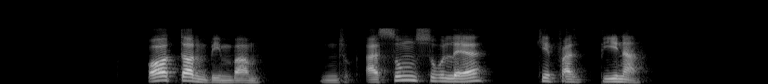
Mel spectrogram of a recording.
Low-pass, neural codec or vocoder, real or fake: 5.4 kHz; codec, 16 kHz, 0.2 kbps, FocalCodec; fake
